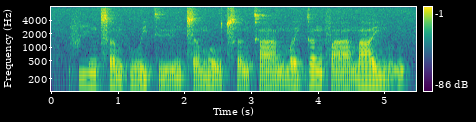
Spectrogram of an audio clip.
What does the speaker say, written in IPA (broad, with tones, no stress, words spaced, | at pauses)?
fiː˧nt͡sʰɐ˨˥mkuː˨˥j t̪ʰyː˨˧n t͡sɐ˨˥mo˨˥wt͡sʰɐ˨ŋkʰaː˨n mɐ˧jkɐ˥ŋfaː˨˧ maː˥jmʊ˨˩ŋ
